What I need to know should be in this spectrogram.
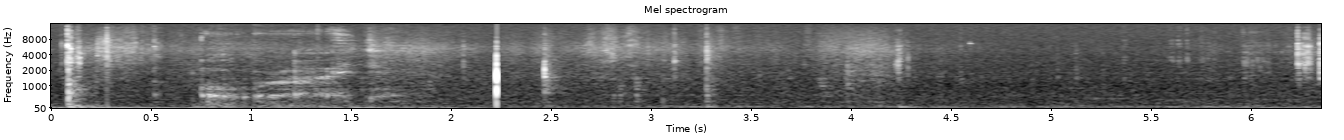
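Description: Wires rustle and tap as they are handled.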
